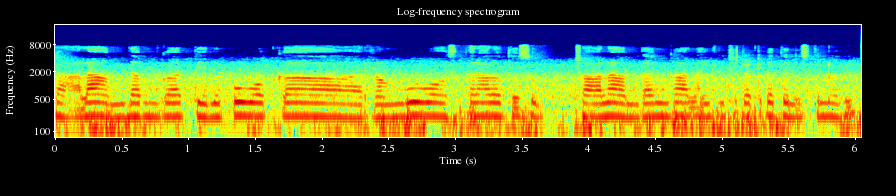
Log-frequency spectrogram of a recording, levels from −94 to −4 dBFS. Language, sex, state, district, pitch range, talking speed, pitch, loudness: Telugu, female, Andhra Pradesh, Chittoor, 200-210 Hz, 110 wpm, 210 Hz, -17 LUFS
